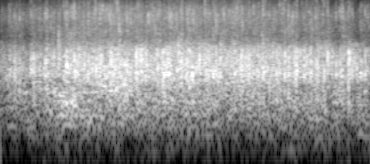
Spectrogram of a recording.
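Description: Audience at a book launch event in Daegu breaks into sustained, dense applause that stays steady and loud throughout, filling the room without pause.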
